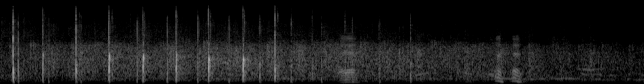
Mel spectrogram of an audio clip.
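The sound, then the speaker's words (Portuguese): A round of applause from a small group welcoming the Coral de Libras Mãos Fortes, a sign-language choir from the NGO A da Vida, crisp claps falling into a loose steady rhythm before thinning out and fading, with faint murmuring voices underneath. “Salva de palmas.”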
